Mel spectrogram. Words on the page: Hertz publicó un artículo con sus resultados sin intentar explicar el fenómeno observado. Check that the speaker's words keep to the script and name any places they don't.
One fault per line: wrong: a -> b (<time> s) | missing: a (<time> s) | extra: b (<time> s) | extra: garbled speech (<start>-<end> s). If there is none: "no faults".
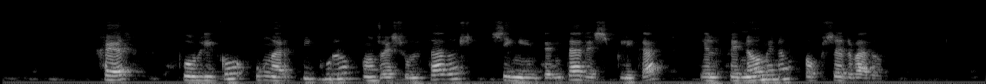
missing: sus (3.8 s)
